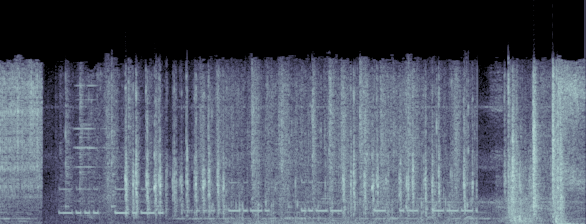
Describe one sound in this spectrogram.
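A machine hums and beeps steadily while being worked.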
